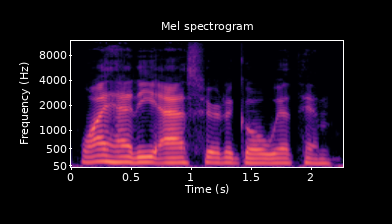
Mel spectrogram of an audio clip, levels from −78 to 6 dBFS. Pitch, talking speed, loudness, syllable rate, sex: 130 Hz, 235 wpm, -20 LUFS, 4.9 syllables/s, male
